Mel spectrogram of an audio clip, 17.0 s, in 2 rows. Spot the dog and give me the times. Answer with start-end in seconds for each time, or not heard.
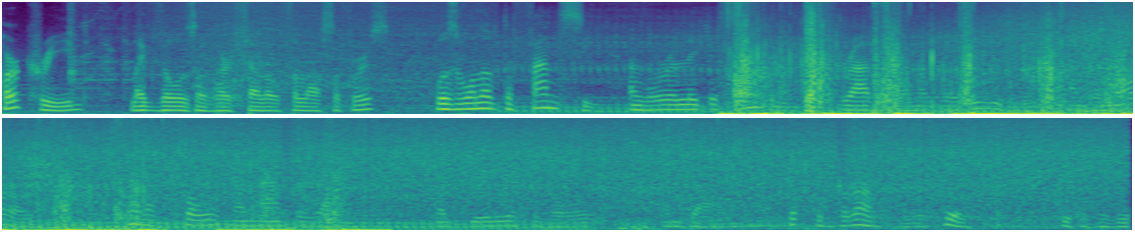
not heard.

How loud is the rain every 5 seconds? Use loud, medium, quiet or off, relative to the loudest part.
off, loud, loud, loud.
